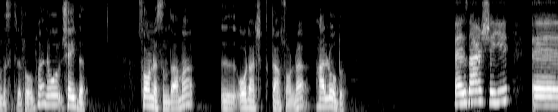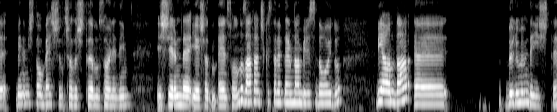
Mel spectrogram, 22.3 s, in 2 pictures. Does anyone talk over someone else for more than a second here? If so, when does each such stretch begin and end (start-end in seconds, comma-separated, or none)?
none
